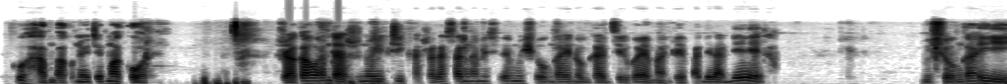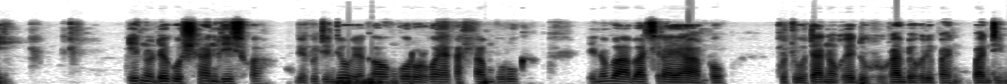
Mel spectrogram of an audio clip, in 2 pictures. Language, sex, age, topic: Ndau, male, 25-35, health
